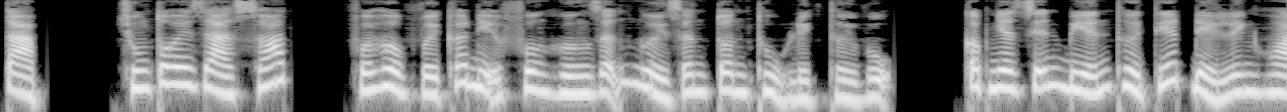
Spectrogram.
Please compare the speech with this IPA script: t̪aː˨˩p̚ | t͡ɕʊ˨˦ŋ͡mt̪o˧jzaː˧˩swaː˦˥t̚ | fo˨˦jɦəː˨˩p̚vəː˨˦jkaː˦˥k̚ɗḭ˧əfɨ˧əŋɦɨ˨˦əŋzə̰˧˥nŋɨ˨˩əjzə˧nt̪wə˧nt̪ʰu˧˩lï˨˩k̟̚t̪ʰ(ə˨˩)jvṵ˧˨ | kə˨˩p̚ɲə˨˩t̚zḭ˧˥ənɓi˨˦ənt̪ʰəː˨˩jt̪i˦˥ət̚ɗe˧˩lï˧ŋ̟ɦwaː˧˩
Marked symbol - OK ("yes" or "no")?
no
